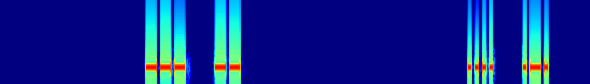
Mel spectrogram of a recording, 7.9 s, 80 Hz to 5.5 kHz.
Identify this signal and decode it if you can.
Morse code, heard as a keyed tone, about 25 wpm, spaced as for 15 wpm, 600 Hz. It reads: OM HR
